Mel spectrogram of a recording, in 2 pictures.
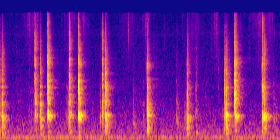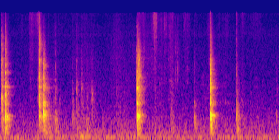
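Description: A wooden stick knocks and scrapes against a small cup, again and again.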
